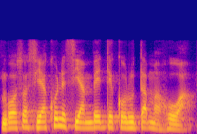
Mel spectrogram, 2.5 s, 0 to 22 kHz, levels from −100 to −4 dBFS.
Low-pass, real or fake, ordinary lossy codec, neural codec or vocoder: 7.2 kHz; fake; none; codec, 24 kHz, 0.9 kbps, DualCodec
